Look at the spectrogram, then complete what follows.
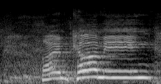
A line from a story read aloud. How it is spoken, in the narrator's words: I yelled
